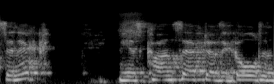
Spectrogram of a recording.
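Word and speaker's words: Sinek: Mead speak on Simon I think it's pronounced cynic his concept of the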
